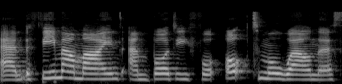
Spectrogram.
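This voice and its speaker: A woman with a British accent and a bright, sharp tone speaks at a moderate pace against a quiet background. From UK. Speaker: event host. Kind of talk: online summit moderation. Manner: animated.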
